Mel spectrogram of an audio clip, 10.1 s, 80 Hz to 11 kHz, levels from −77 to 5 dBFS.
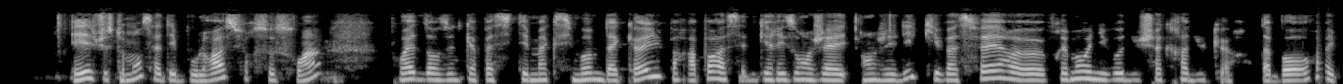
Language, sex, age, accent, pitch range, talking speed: French, female, 40-59, French, 195-245 Hz, 195 wpm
